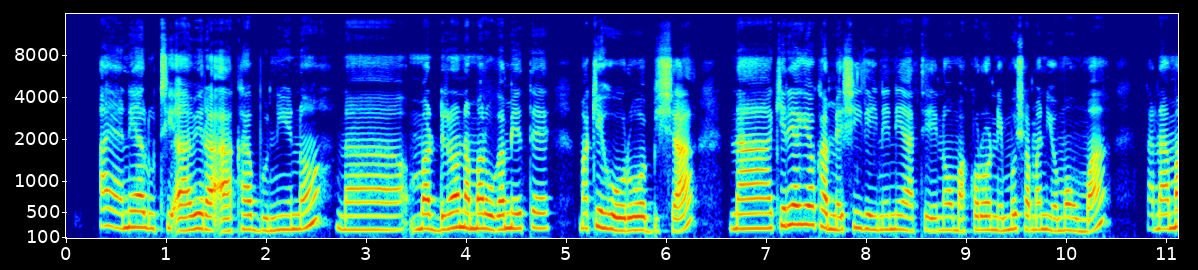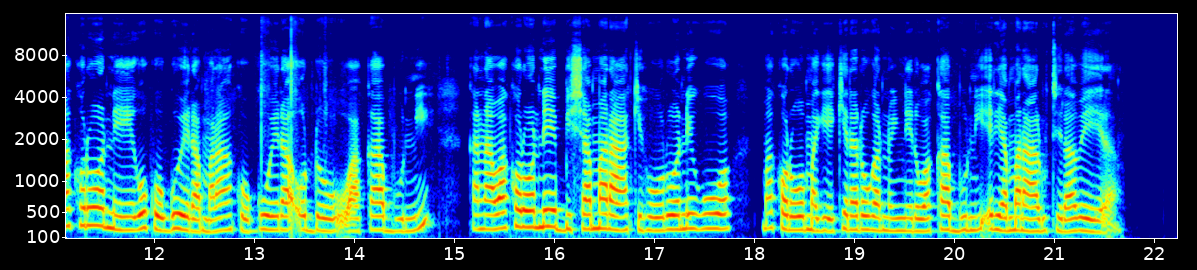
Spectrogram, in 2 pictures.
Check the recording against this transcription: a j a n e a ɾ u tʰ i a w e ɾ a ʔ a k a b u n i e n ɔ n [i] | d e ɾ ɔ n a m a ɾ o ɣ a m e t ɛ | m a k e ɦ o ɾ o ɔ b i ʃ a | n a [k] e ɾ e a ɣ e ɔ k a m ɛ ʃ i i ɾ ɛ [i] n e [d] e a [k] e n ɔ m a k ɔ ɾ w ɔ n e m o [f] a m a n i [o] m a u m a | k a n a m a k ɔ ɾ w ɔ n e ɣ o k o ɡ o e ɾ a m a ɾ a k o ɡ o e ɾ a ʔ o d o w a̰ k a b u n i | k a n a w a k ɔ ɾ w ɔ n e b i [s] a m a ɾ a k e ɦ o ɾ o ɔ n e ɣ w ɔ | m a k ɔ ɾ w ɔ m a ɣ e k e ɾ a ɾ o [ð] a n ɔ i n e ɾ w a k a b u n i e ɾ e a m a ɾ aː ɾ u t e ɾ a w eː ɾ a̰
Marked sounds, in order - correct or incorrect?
incorrect, correct, correct, incorrect, incorrect, incorrect, incorrect, incorrect, incorrect

